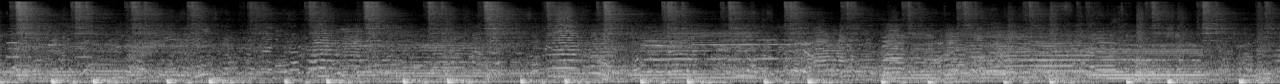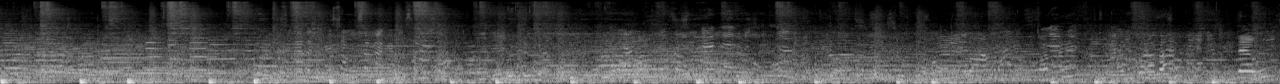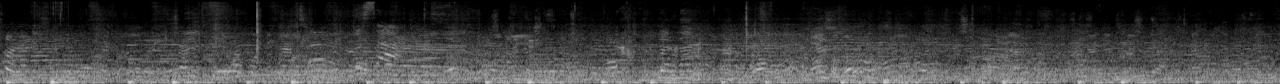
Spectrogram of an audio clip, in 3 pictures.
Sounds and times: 0.0s ORCHESTRE 21.8s

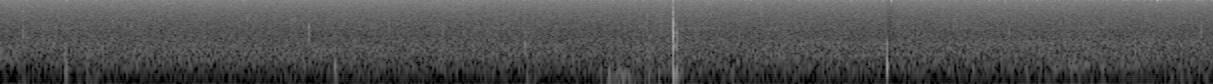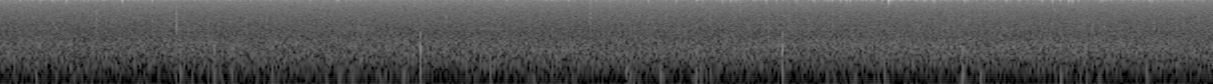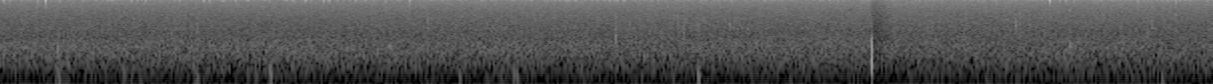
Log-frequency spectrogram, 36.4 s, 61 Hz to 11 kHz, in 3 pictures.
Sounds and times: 0.0s Soft rain drops over lake 36.3s

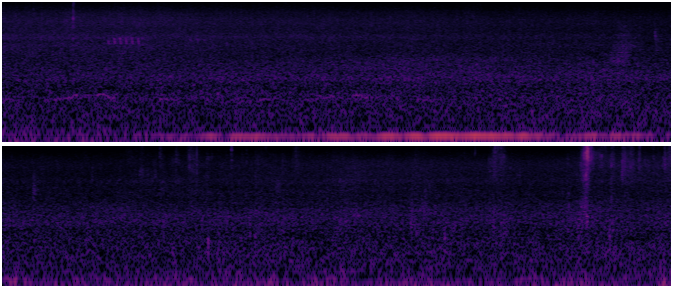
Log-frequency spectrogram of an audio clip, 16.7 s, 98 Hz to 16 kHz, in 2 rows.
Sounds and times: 9.4s walk in wasteland 16.7s

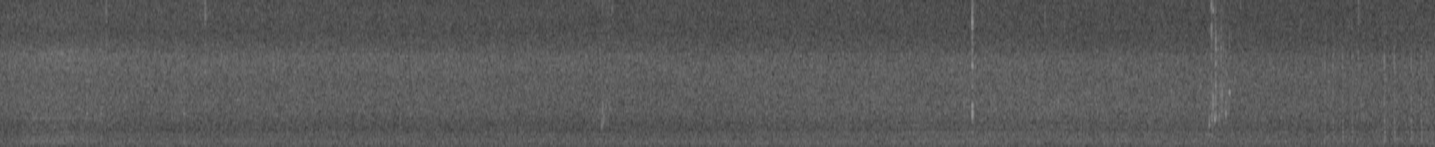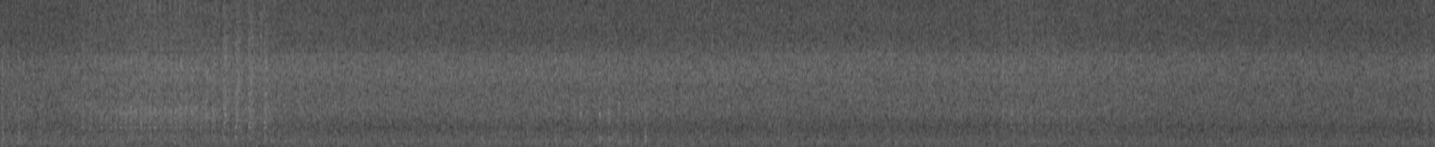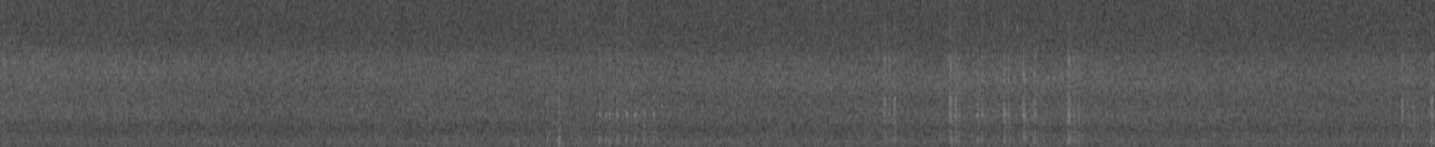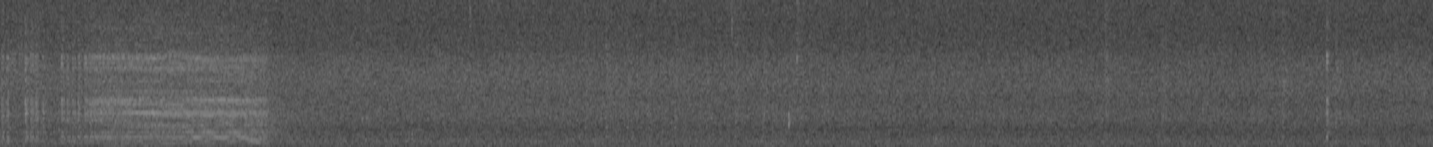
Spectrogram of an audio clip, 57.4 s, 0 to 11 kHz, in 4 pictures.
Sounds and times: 0.0s Trees making sounds 3.4s
8.0s Trees making sounds 17.7s
41.7s Trees making sounds 47.6s

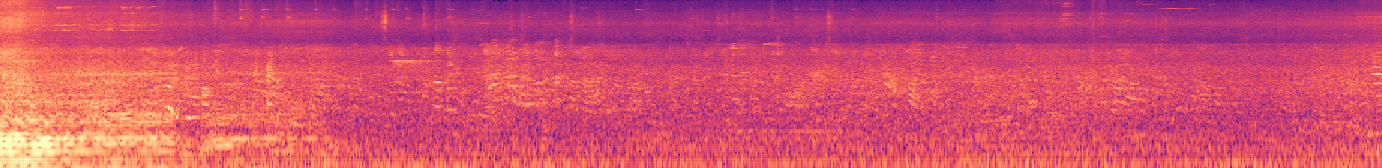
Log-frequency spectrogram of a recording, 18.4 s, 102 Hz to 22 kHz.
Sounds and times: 0.0s Traffic Sound 7.0s
10.9s Traffic Sound 18.4s

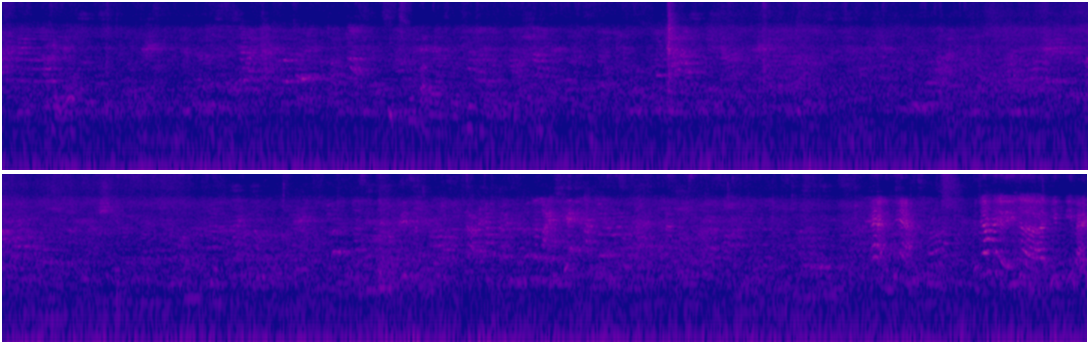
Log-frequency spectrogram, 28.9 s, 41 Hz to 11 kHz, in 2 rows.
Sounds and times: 0.0s Walking through the station 28.9s

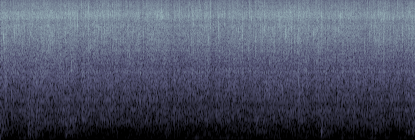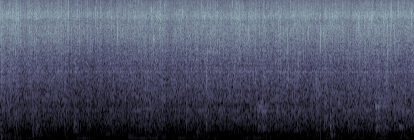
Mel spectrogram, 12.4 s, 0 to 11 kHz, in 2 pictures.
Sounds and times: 0.0s Frying potatoes in a wood burning stove 12.4s

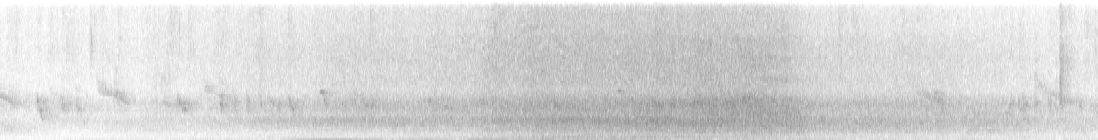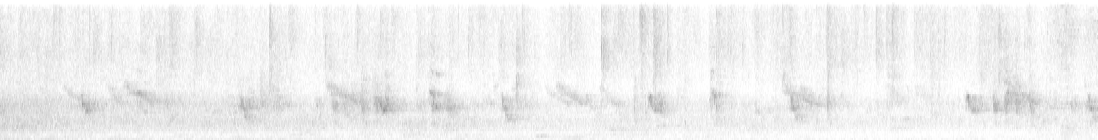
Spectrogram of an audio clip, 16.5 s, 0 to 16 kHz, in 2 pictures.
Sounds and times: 0.0s Traffic Sound 11.6s
0.0s Rainy weather 16.4s

